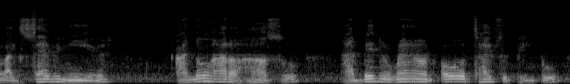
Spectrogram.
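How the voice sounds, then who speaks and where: A man in his thirties from Puerto Rico chats loosely on his own livestream, with a fairly low voice. He rambles in streetwise slang and greets his viewers by name. A faint hum of room noise sits behind him. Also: darkish tone. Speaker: livestream host. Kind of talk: casual livestream chat.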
